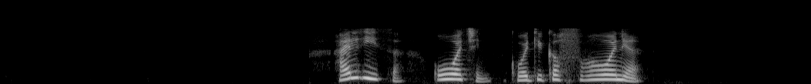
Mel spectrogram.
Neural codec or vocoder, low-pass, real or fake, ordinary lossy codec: codec, 16 kHz, 1 kbps, X-Codec, HuBERT features, trained on LibriSpeech; 5.4 kHz; fake; none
